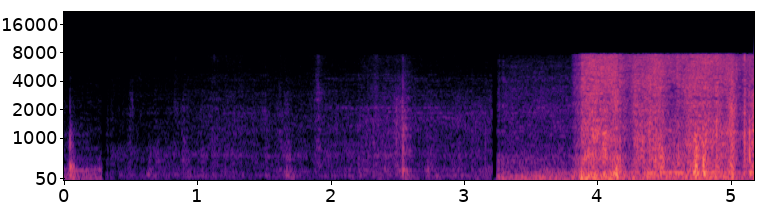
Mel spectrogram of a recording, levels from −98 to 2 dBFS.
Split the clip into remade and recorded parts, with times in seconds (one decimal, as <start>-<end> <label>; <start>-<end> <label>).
0.0-5.2 recorded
